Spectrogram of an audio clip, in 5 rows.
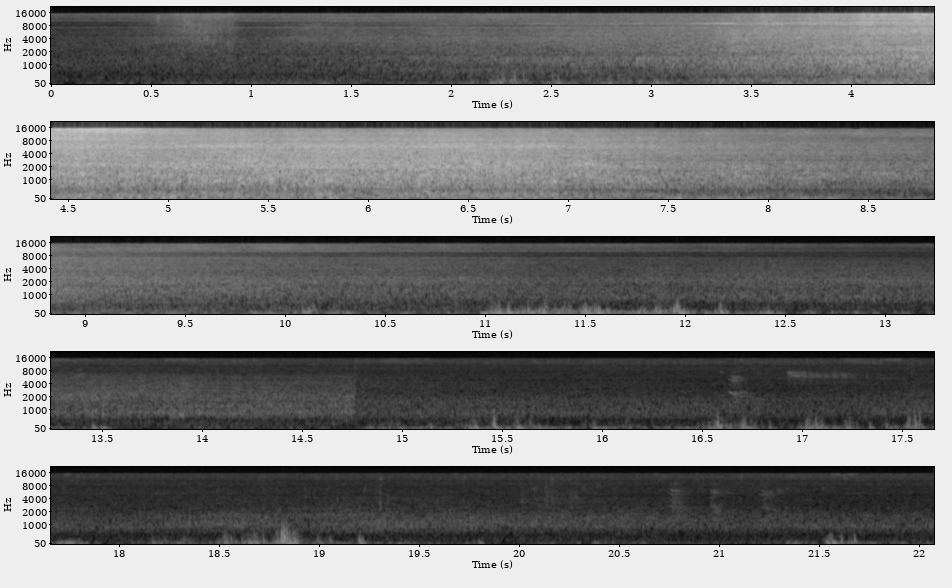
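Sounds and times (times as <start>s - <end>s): diesel train passing: 0.0s - 14.8s
wind gusts on microphone: 1.4s - 20.7s, 21.3s - 22.0s.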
